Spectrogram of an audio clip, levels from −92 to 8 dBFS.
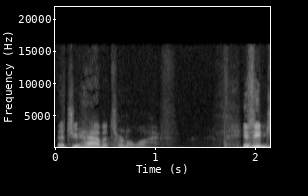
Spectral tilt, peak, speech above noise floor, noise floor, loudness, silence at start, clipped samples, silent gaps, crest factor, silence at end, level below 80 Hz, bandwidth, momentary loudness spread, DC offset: -5 dB/octave; -12 dBFS; 35 dB; -68 dBFS; -34 LUFS; 0.05 s; under 0.1%; none; 22 dB; 0 s; -66 dBFS; 16 kHz; 23 LU; under 0.1%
